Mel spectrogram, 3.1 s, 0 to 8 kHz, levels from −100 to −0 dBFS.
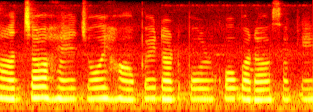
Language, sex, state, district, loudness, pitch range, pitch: Hindi, female, Himachal Pradesh, Shimla, -15 LUFS, 240-255 Hz, 245 Hz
